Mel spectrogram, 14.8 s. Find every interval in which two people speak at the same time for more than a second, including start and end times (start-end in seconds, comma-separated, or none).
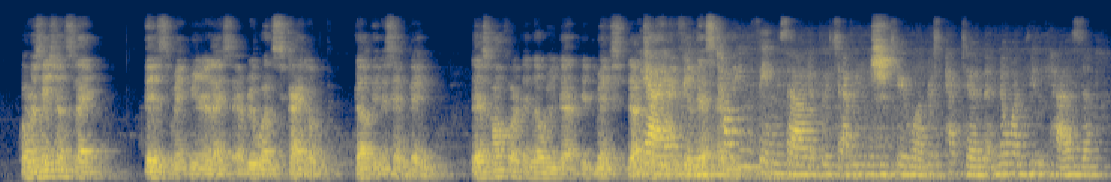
8.5-9.8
